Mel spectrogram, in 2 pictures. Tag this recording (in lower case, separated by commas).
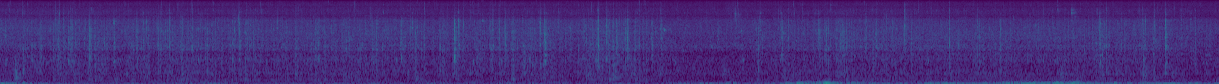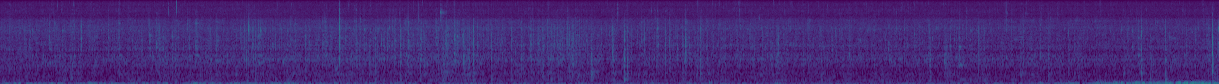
rain, water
